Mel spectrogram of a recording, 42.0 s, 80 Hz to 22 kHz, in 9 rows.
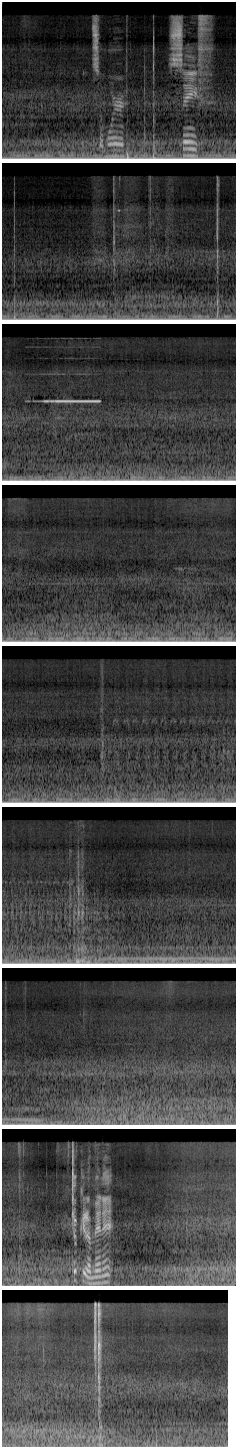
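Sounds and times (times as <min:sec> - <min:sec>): diesel engine droning: 0:00.0 - 0:41.9
short high beep: 0:09.8 - 0:11.4.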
